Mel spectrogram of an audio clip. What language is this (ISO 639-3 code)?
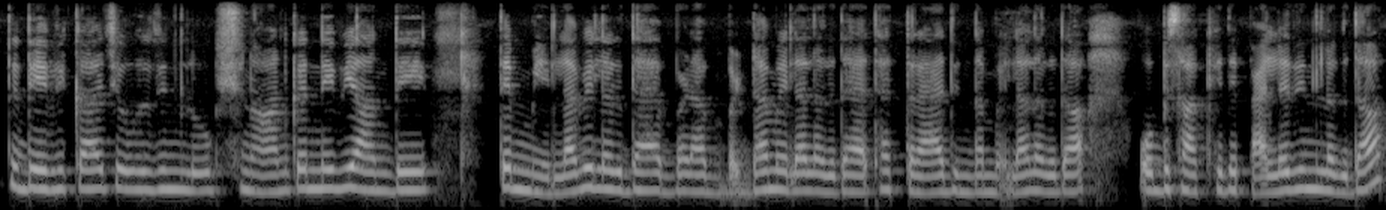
doi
